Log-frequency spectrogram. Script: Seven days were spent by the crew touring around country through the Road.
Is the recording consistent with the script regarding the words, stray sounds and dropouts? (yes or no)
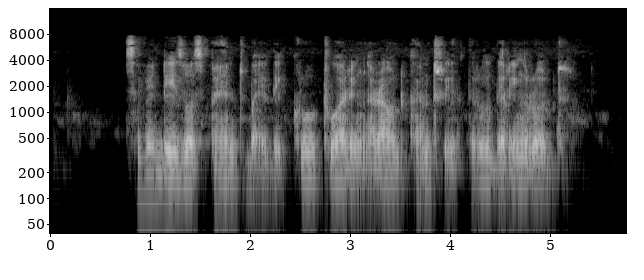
no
